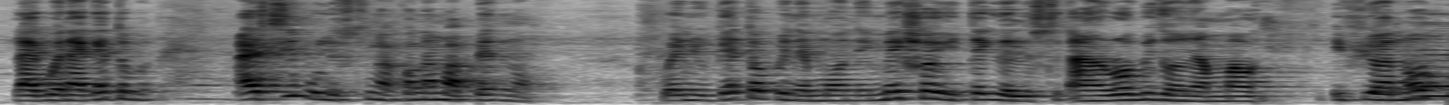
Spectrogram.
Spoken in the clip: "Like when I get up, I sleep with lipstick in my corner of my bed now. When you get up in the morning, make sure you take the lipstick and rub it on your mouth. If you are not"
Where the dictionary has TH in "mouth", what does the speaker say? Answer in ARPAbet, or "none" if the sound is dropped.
T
